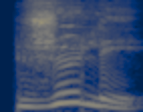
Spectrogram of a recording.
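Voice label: "geler", French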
